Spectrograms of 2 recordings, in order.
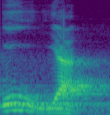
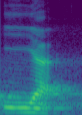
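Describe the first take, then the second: First: The y sound is pressed and held double. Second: The y sound is short and single. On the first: The speaker calls it right. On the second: The speaker calls it wrong. "Itu enggak boleh"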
